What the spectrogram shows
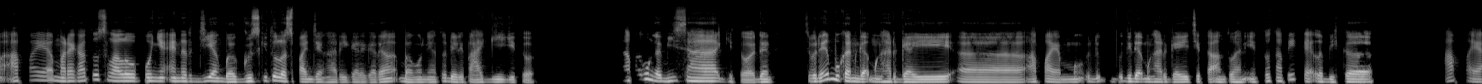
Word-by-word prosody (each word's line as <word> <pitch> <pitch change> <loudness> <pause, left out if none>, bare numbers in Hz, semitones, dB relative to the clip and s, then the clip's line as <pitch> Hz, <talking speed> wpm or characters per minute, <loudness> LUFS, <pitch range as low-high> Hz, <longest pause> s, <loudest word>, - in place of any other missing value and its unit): apa 185 +4 -8
ya, - - -3
mereka 155 +2 +1
tuh 225 - -1
selalu 160 -3 +4 0.2
punya 155 -1 +2
energi 145 -1 -1
yang 145 - -2
bagus 125 +3 +2
gitu 170 +2 0
loh, 150 - +4
sepanjang 120 -4 -2
hari 110 0 -4
gara-gara 110 +5 -2
bangunnya 110 -1 -1
tuh 150 - -4
dari 115 -1 0
pagi 110 +2 -2
gitu. - - -6 0.9
Kenapa 175 +5 -8
aku 250 - +2
enggak 150 -2 +2
bisa, 170 -1 -2 0.4
gitu, - - -8 0.2
dan 120 -1 +4 0.4
sebenarnya 145 - +3
bukan 180 -8 +5
enggak 130 -2 +2
menghargai 120 -1 +3
eee, 115 -3 0
apa 125 +1 -5
ya, - - -1
meng 120 +2 -3
ti - - -3 0.3
tidak 135 -1 +3
menghargai 120 -2 0
ciptaan 115 0 -2
Tuhan 115 0 -1
itu, 125 +5 -5
tapi 165 +9 -5
kayak - - -4
lebih 115 -3 -2
ke 130 - +3 0.9
apa - - -11
125 Hz, 180 wpm, -24 LUFS, 115-150 Hz, 0.9 s, bukan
